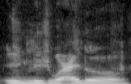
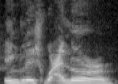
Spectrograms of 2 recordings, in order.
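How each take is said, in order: First: Put-on slow laughing French accent; drawn-out mock French accent. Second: Mock French pirate voice, slow; hammed-up French accent. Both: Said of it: "we only hear French accent".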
